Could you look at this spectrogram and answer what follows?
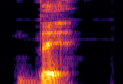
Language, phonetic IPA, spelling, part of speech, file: Polish, [bɨ], by, conjunction / particle, Pl-by.ogg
